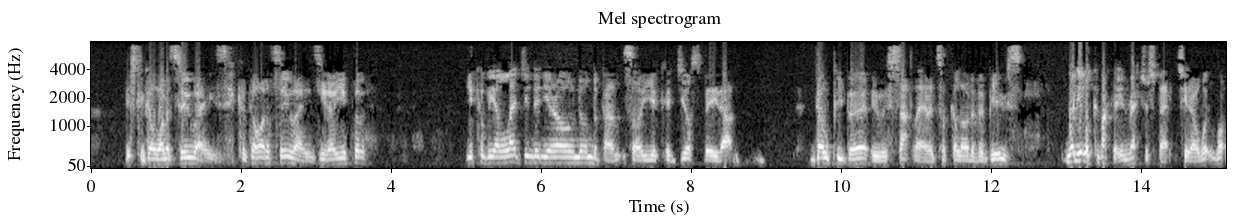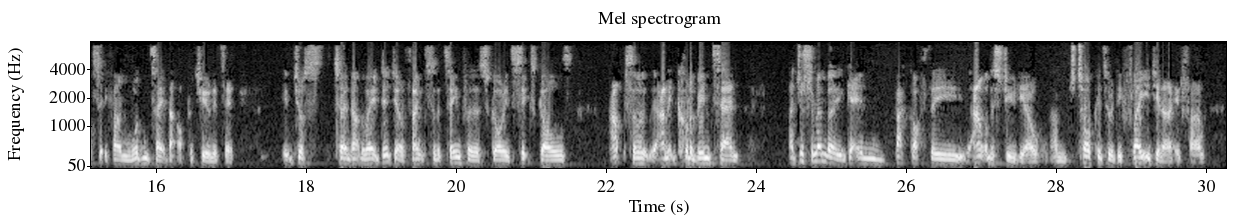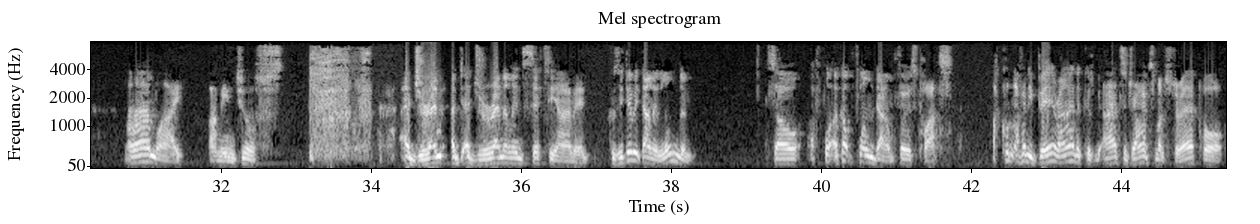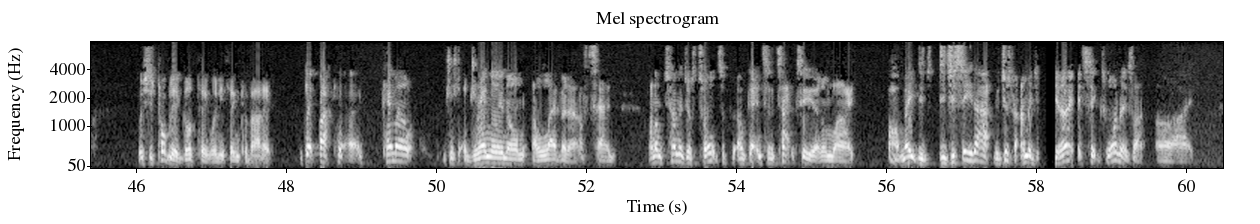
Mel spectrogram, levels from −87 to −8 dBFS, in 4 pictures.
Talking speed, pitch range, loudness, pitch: 200 wpm, 105-145 Hz, -17 LUFS, 125 Hz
